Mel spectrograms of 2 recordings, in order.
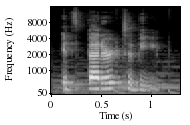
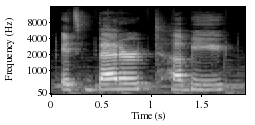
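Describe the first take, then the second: First: The phrase is said quickly and smoothly. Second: The phrase is said slowly and carefully. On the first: The speaker calls it right. "See how fast I did it?" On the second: The speaker calls it wrong. "don't say it's better to be, not correct"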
